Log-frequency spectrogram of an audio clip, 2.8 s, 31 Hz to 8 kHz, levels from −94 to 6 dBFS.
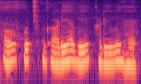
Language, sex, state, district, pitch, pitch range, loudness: Hindi, male, Uttar Pradesh, Saharanpur, 135 Hz, 125-145 Hz, -16 LUFS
